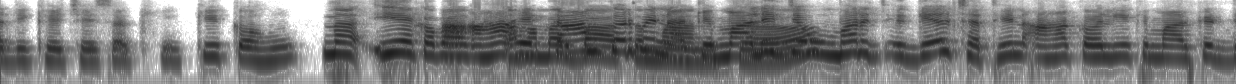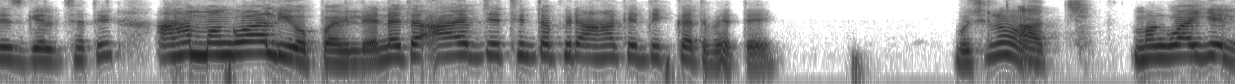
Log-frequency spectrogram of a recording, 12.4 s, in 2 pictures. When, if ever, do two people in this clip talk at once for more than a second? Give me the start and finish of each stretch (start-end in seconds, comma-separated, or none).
2.2-4.1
